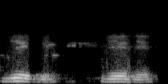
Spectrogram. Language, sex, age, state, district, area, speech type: Maithili, male, 18-30, Bihar, Darbhanga, rural, conversation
